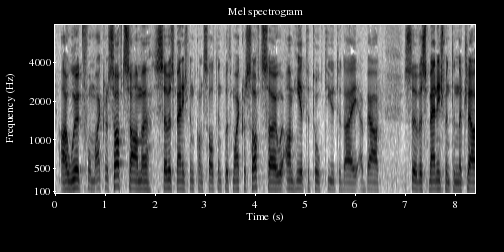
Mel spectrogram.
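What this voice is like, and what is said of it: Unusual foreign-sounding accent. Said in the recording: “I have a very strange accent,”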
